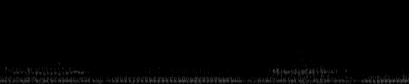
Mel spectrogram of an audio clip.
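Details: Low continuous rumbling purr from Angelus, a male house cat found starving in a basement and taken in as a pet, the pulsing hum dipping briefly around each breath.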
